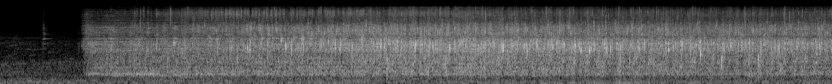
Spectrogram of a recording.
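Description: Onion paste sizzling and crackling in hot oil as it is tipped into the pan. The sizzle starts suddenly about a second in and builds into a steady frying.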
